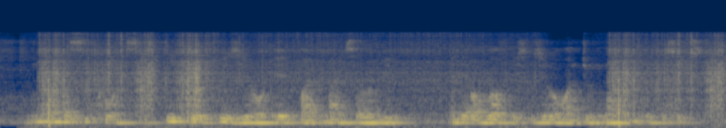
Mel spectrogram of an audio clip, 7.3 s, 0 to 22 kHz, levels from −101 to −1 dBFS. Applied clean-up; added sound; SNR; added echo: none; Crackle; 12 dB; reverberation time 0.5 s.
